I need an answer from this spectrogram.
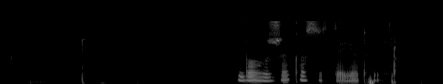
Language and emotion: Russian, neutral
